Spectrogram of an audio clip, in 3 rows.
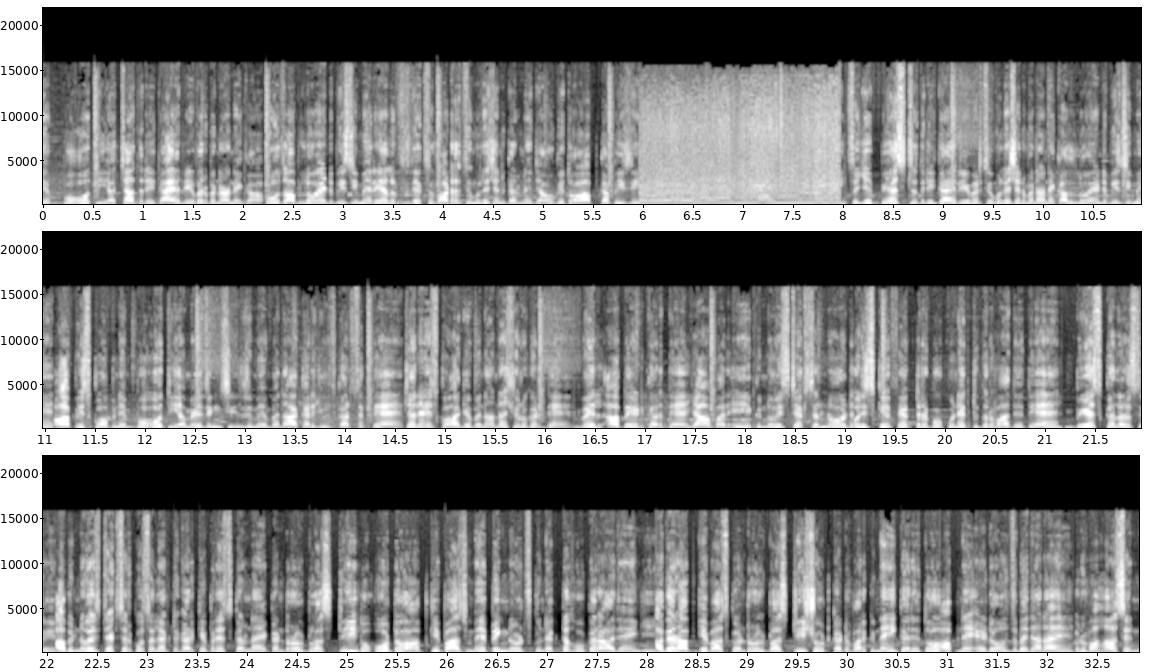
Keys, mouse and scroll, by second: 0.8 click, 3.3 ctrl+s, 4.3 click, 5.3-5.9 scroll up 1, 5.9 scroll up 1, 6.1 click, 8.0-8.8 scroll down 3, 8.8 scroll up 2, 10.5 ctrl+s, 11.6-12.6 scroll down 1, 17.2 shift+a, 19.4 scroll up 4, 19.9-22.1 drag, 22.3 click, 23.6 click, 24.0 ctrl+t, 25.1 scroll up 1, 25.4 scroll down 1, 26.9 click, 27.9-28.4 scroll up 1, 28.4 click, 29.0 click, 30.0-30.4 scroll up 6, 30.4-31.0 scroll down 10, 31.0 scroll up 1, 31.5 middle click, 31.7 scroll up 1, 32.7 click.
